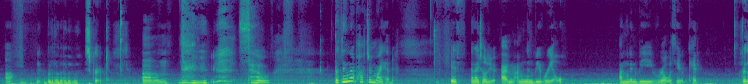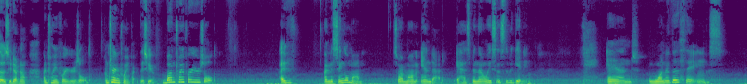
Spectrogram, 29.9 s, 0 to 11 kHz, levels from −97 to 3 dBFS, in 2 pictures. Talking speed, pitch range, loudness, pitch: 150 wpm, 180-235 Hz, -24 LUFS, 205 Hz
